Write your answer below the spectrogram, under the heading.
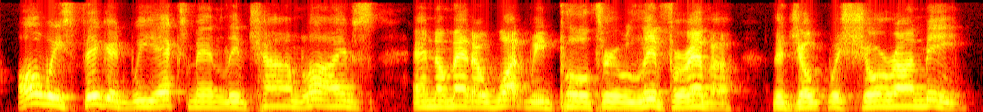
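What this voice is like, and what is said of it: Put-on accent, comic-book character voice. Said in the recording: “That's my worst Kitty Pryde. ... That was a great Kitty Pryde. ... I should have read that it was Kitty Pryde before I went into my accent there. ... She's the beefier Kitty Pryde.”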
